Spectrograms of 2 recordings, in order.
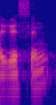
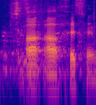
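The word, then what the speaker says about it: Aagesen: de Transición Ecológica, Sara Eggesen, bueno, realmente no sé cómo se pronuncia. Sí, yo tampoco. No, Aggesen. Aggesen. ¿Cómo? Aggesen. Aggesen. Vale, Aggesen.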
